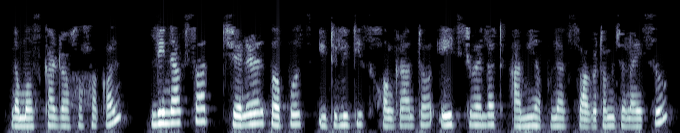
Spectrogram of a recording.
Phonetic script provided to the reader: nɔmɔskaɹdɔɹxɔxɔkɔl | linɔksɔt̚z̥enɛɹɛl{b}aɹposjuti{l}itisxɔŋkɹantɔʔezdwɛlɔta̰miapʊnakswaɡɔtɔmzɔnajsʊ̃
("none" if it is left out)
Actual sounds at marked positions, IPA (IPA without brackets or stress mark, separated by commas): p, l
